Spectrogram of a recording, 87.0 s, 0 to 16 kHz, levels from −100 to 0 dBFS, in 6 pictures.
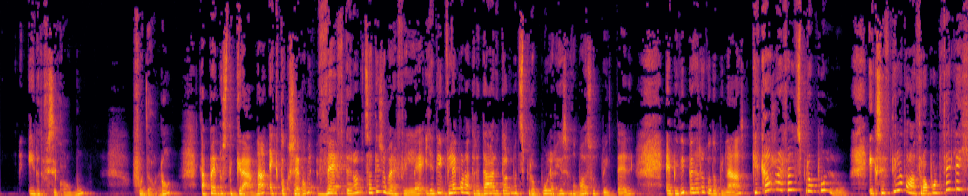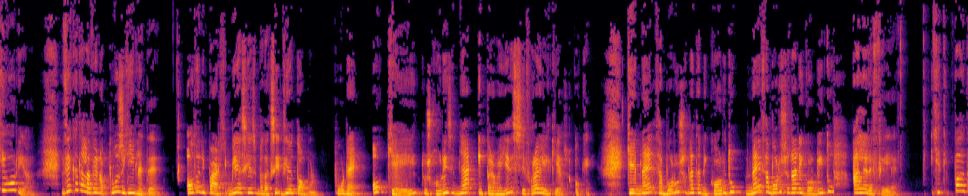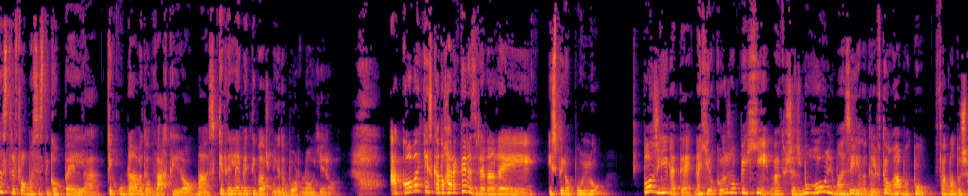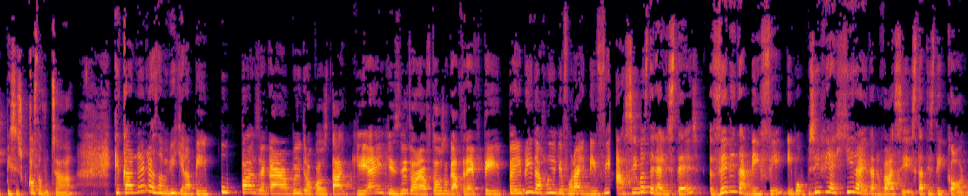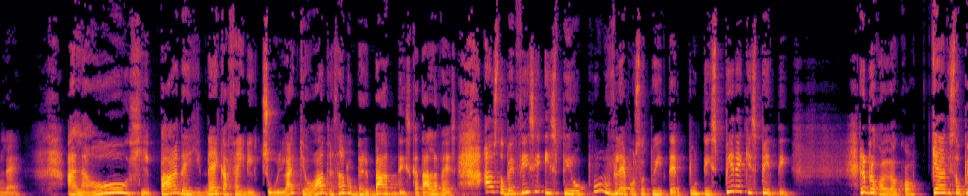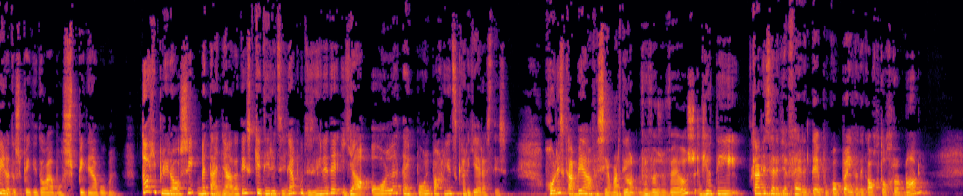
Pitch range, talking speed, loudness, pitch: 215-305 Hz, 170 wpm, -17 LUFS, 245 Hz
